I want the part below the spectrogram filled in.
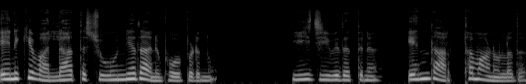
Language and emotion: Malayalam, sad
